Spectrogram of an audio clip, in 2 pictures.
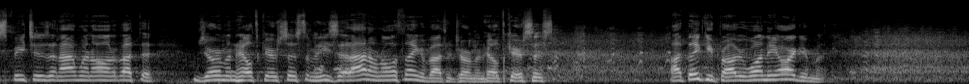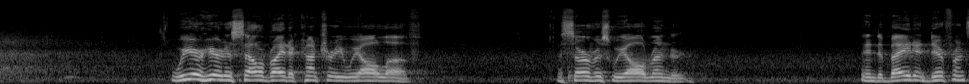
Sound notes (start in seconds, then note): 4.5 laughter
